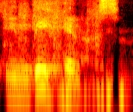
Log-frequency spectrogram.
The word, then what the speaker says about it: indígenas: La arquitectura tiene influencias indígenas, españolas, modernas. Yeah. So that word is pronounced indígenas.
